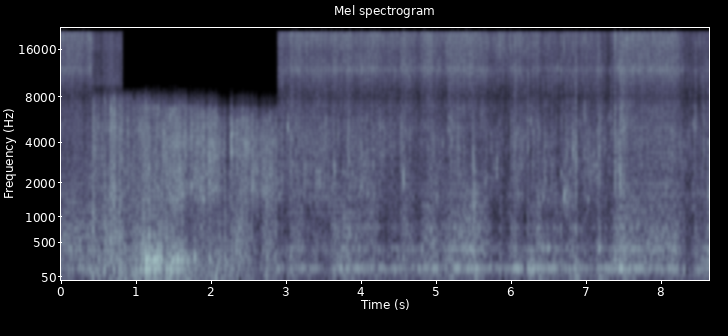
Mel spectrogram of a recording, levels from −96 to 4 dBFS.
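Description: A call bitrate drop hits this everyday-sound recording from 0.42 to 2.95 s. The encoder is starved of bits, which fits a fall from around 128 kbps to about 6 kbps. The sound turns coarse and watery, and the bandwidth narrows from 20 kHz to 8 kHz, muffling the top end.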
